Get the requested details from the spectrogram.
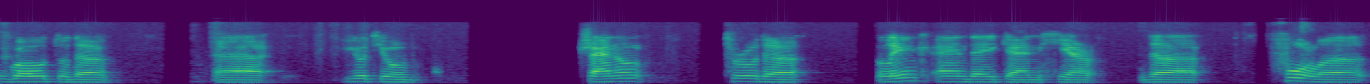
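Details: Real stuttering in an adult man speaking English as a second language; he uses a speech technique of focusing on a word's first or second vowel.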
